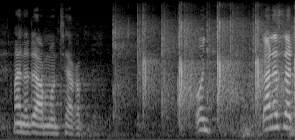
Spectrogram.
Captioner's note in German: Beifall bei der LINKEN - Zuruf von der CDU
